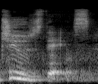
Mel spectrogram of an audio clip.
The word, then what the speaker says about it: Tuesday: We have lunch at home on Tuesdays. A ver, on Tuesdays. We have lunch at home on Tuesdays. Y fíjate en la pronunciación de Tuesday. Es como el número 2.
